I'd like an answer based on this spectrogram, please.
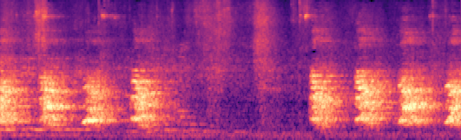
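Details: Belgian Malinois barking during a stud session at a home service visit in Caloocan City: sharp barks in bursts of three or four, a short pause, then another quick run of barks.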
